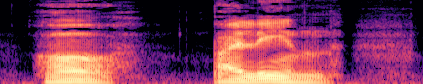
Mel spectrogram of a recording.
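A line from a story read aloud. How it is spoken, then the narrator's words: Tragically detached voice. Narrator (Russian): произнес он трагически отрешенным голосом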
